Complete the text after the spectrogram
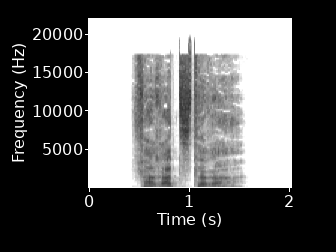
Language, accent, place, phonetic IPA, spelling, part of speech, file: German, Germany, Berlin, [fɛɐ̯ˈʁat͡stəʁɐ], verratzterer, adjective, De-verratzterer.ogg
- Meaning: inflection of verratzt: 1. strong/mixed nominative masculine singular comparative degree 2. strong genitive/dative feminine singular comparative degree 3. strong genitive plural comparative degree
